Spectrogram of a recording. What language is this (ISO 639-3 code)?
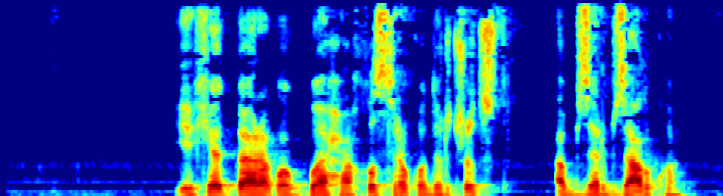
abk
